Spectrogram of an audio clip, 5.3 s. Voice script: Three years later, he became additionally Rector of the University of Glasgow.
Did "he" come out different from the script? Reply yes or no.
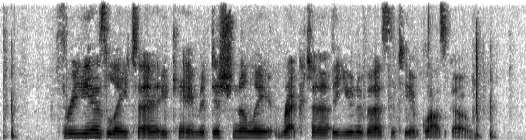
yes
